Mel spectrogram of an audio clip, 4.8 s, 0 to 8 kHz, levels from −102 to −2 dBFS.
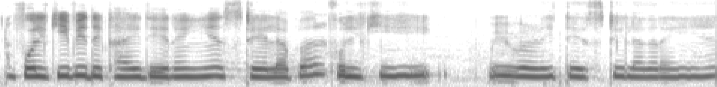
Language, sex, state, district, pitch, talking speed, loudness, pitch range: Hindi, female, Uttar Pradesh, Etah, 265 Hz, 200 wpm, -47 LUFS, 255-280 Hz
